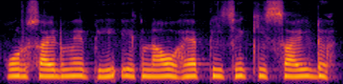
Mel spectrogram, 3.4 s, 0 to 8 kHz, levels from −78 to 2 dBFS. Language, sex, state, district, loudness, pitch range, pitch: Hindi, female, Uttar Pradesh, Shamli, -18 LUFS, 190-200 Hz, 195 Hz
